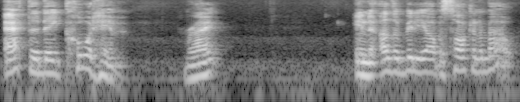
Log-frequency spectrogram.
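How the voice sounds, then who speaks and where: A man's voice: fairly high pitch, normal speed, darkish tone. A man giving casual opinion commentary as a channel host, speaking colloquially and conversationally with rhetorical questions.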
